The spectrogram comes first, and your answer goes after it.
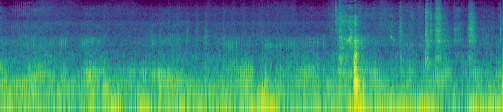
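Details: Pet Siamese cat Shamue keeps up a booming purr to block the owner's bath; deep, even rumbling throbs steadily, then bathroom rustling and clatter break in toward the end before the purring resumes.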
